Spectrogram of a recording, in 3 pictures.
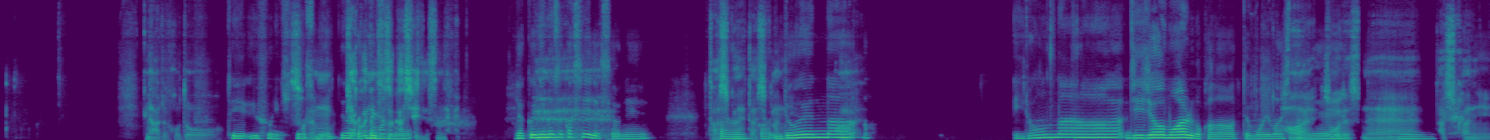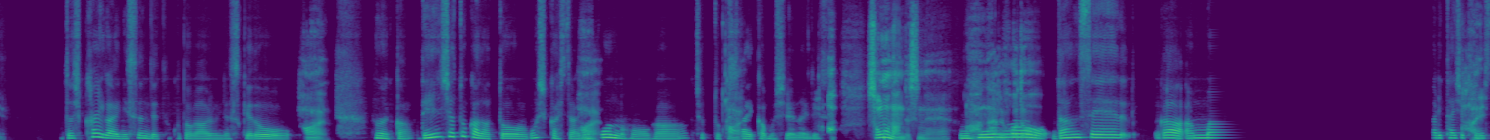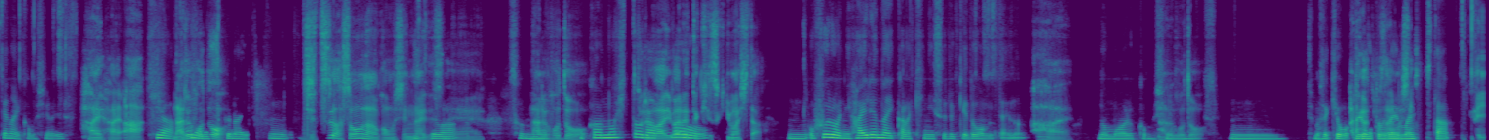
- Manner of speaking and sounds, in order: chuckle; tapping; other background noise; distorted speech
- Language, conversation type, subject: Japanese, unstructured, 他人の汗の臭いが気になるとき、どのように対応していますか？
